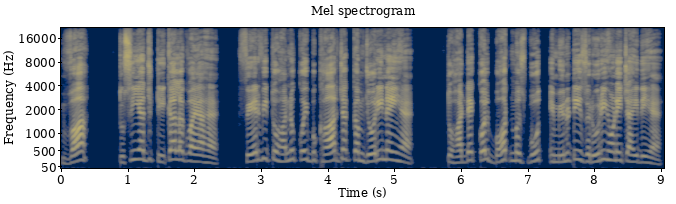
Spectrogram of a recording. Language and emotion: Punjabi, surprised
